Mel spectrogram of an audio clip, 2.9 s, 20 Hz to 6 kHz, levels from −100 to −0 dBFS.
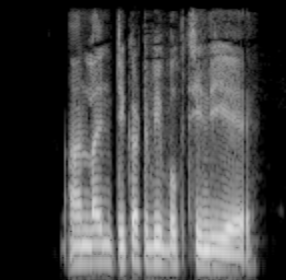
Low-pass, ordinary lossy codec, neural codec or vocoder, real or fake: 5.4 kHz; AAC, 32 kbps; none; real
